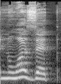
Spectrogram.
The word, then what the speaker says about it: noisettes: Je vois la lettre S, j'entends Z. Des noisettes.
